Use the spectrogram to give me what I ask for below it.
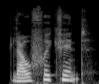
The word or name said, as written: LAVFREKVENTE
